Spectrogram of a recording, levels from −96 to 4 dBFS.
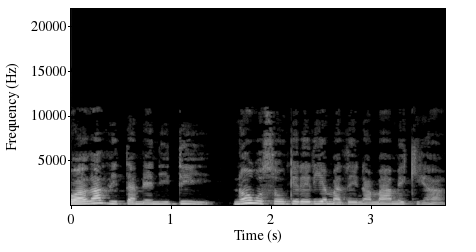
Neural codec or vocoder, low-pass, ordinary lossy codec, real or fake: none; 14.4 kHz; MP3, 48 kbps; real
